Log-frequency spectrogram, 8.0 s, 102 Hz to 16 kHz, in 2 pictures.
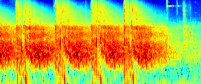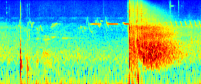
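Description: FN 509 9mm pistol firing 115-grain ammunition without the suppressor fitted, for an unsuppressed baseline. Four loud shots come about three-quarters of a second apart, each with a long echo, then a fifth shot about six and a half seconds in.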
